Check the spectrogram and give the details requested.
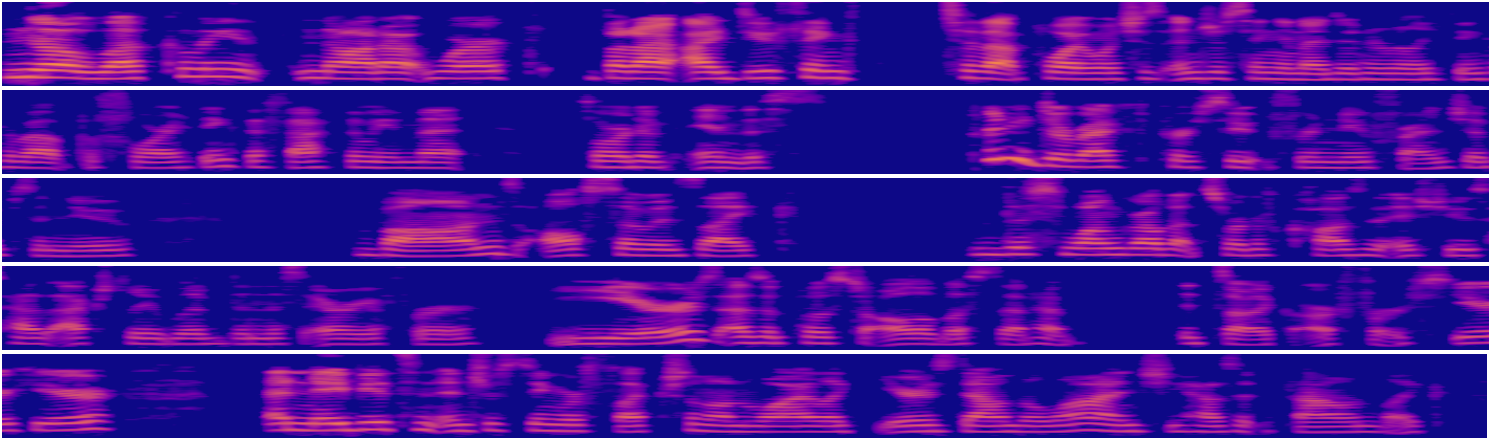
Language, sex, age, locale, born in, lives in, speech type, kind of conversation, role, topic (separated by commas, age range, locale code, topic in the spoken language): English, female, 20-24, en-US, United States, United States, conversation, podcast, guest, What helps you maintain strong friendships when you don’t see eye to eye?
